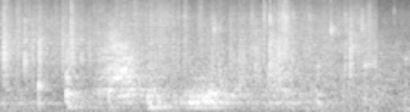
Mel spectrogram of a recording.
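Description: Grilled sandwich sizzling on a hot nonstick griddle pan as a slotted spatula slides under it and flips it, with a few short scrapes and taps of the spatula against the pan.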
